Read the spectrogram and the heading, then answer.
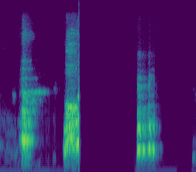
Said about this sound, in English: oh, those dogs.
